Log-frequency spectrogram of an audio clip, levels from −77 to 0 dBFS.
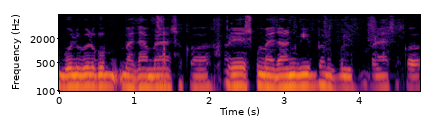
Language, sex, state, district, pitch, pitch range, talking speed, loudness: Garhwali, male, Uttarakhand, Tehri Garhwal, 120 Hz, 120-125 Hz, 185 wpm, -29 LUFS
